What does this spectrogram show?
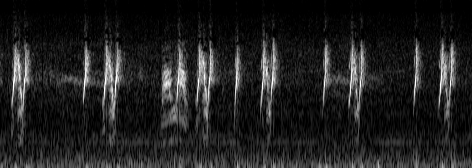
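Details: Kali kirak quail, batera, during a hunt, giving scratchy chirps in pairs and triplets about once a second, with a brief lower wavering note and a low background hum.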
